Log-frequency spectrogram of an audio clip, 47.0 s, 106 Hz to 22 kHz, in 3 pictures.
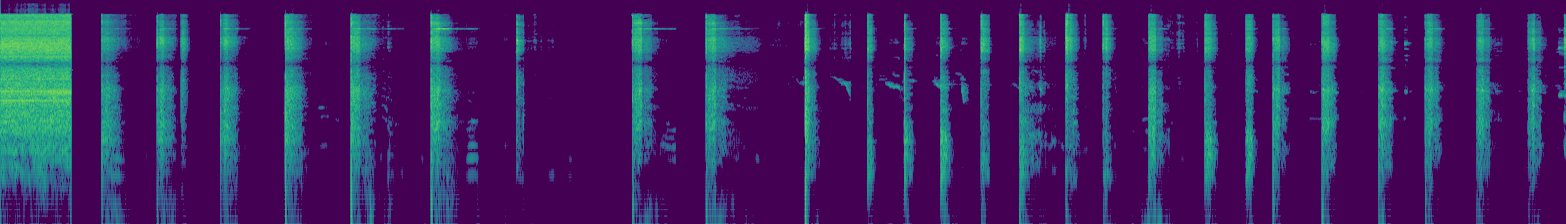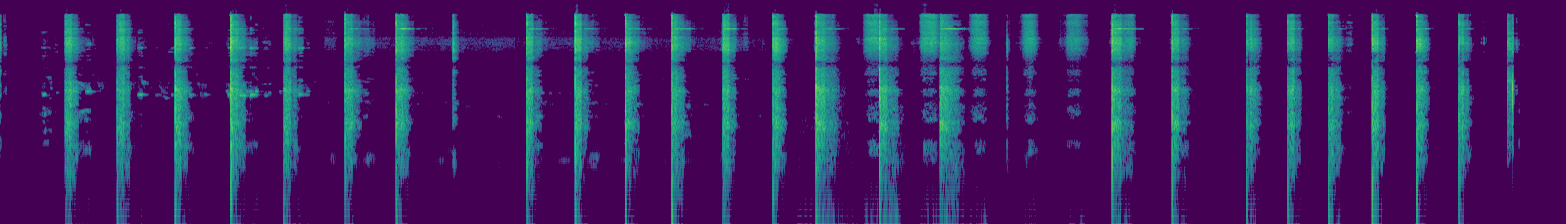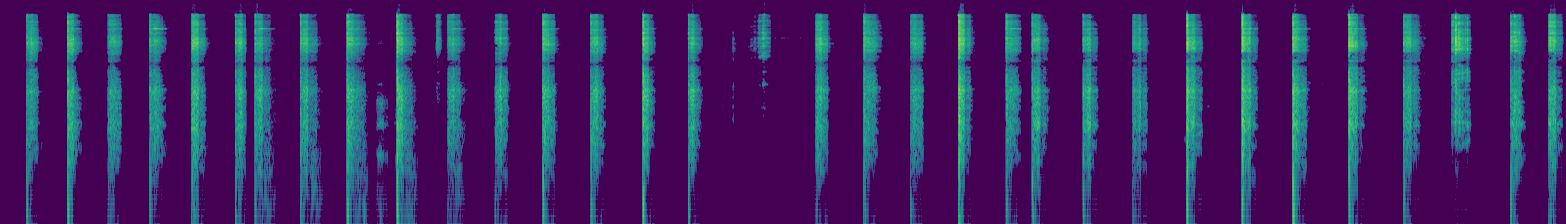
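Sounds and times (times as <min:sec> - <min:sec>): hammer striking steel on anvil: 0:09.8 - 0:25.6.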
